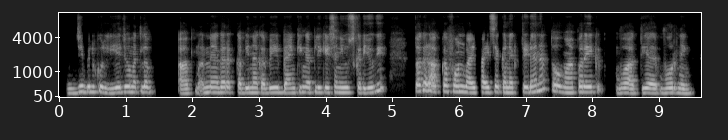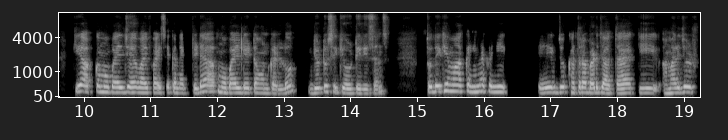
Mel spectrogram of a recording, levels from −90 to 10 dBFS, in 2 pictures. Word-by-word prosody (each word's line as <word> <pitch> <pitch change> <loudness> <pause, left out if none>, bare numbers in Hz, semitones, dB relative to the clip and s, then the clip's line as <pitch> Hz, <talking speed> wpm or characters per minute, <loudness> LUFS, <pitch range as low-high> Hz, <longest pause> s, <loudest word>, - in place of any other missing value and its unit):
जी। 175 +6 -1
बिल्कुल 215 -1 0
ये 195 +3 +3
जो 215 +1 +3
मतलब 205 0 -2 0.4
आपने 180 +4 -1
अगर 200 0 +1
कभी 185 +1 +1
न 195 0 0
कभी 190 +1 +2
बैंकिंग 185 +3 -2
ऐप्लीकेशन 195 0 0
यूज़ 195 -1 +2
करी 185 0 0
होगी 260 - +1 0.5
तो - - +3
अगर - - +2
आपका 235 - +1
फ़ोन 225 -1 +1
वाइ-फ़ाई 195 0 +3
से 210 +2 0
कनेक्टेड 200 0 +1
है 225 - 0
ना 275 +5 0
तो 240 -3 +3
वहाँ 190 -1 0
पर 215 - +3
एक 210 0 +2 0.3
वो 180 +2 0
आती 170 0 0
है 180 -2 +4 0.2
वार्निंग 180 -2 0 0.4
कि 235 - +1
आपका 225 0 -3
मोबाइल 205 -2 +2
जो 210 - +3
है 200 - +3
वाइ-फ़ाई 190 -1 +1
से 185 - -4
कनेक्टेड 175 0 -2
है 225 - +2
आप - - -1
मोबाइल 185 -2 +2
डेटा 185 0 0
ऑन 180 -1 -5
कर 160 -2 -3
लो 185 +9 -2 0.2
ड्यू 180 +1 +2
टु 230 +5 0
सिक्योरिटी 170 -7 -1
रीज़न्स। 160 0 -6 0.6
तो - - +4
देखिए 230 +4 +3
वहाँ 245 -1 +2
कहीं 220 -3 +1
न 235 - -1
कहीं 215 -1 +2 0.7
एक 200 0 +1
जो 205 +1 +2
ख़तरा 195 +1 +1
बढ़ 185 0 +2
जाता 170 -3 0
है 180 +1 +1
कि 180 0 -2 0.3
हमारी 180 +3 -1
जो 210 +2 +3
195 Hz, 205 wpm, -23 LUFS, 185-210 Hz, 0.7 s, है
